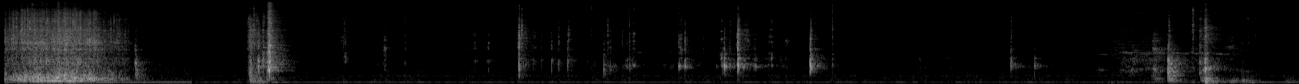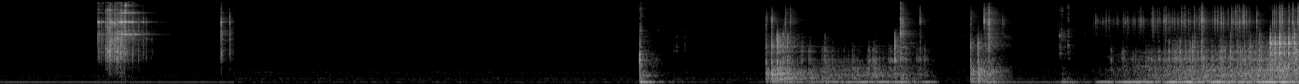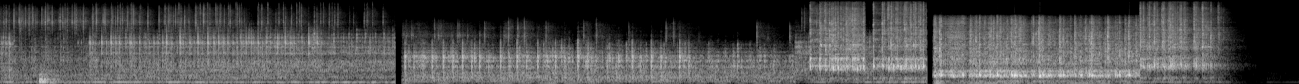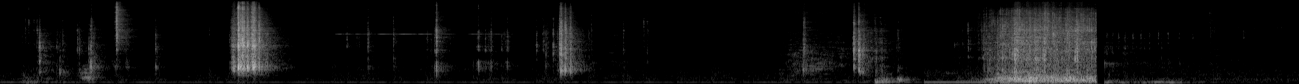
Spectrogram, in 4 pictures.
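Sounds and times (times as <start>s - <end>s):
marbles rolling rattle: 0.1s - 1.4s, 23.9s - 38.4s, 48.7s - 50.0s
marbles clicking: 23.9s - 38.3s.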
